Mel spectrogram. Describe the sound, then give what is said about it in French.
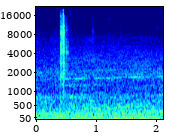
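A camera shutter snapping a photo aboard a sightseeing bus in Paris: a single quick, crisp click over a steady engine hum. “Vite, je prends une photo.”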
